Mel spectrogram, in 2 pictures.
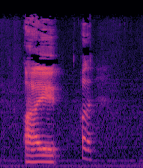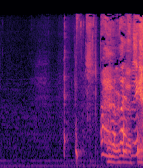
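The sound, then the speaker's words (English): Loud sneezing: drawn-out voiced wind-ups and a couple of sharp, breathy bursts, with pauses in between and a final strained vocal sound at the end. “Bless you. But I knew pretty early allergies.”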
